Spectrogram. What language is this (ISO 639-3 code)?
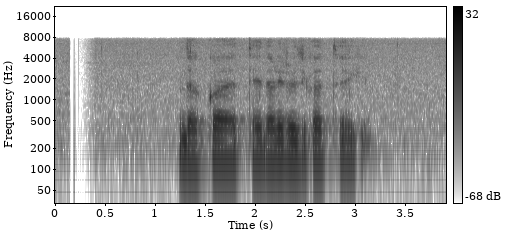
sin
